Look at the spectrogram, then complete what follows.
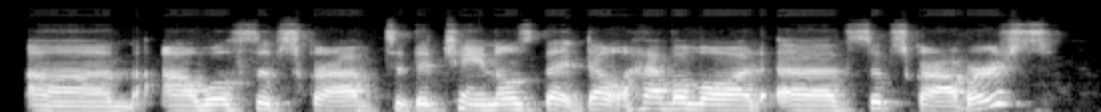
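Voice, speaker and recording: With a Texan accent, a woman speaks at a fairly slow pace in a medium pitch, her intonation fairly even and hardly pausing, over a quiet background. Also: very even loudness. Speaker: YouTuber reacting to true crime coverage. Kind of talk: livestream sign-off chat. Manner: casual with many fillers.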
